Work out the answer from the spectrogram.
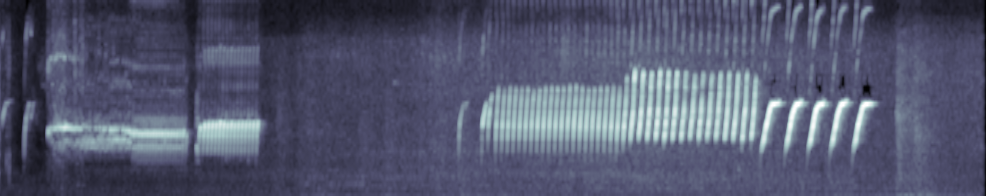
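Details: Belgian canary warming up its song for females: sustained whistled tones, a pause, then a long rapid even trill that shifts higher and ends in five slower rising sweeps, over faint low background hum.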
